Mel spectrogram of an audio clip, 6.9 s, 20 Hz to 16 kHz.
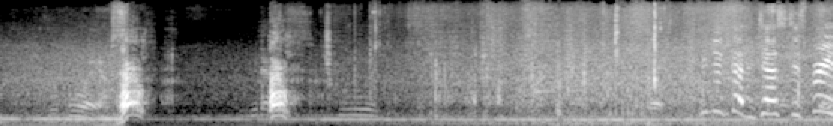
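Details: Five-year-old male Rottweiler, River v Schwarzerwald, in bite training ahead of his ZTP trial, January 20, 2020. Two loud, sharp barks about a second apart, followed by a handler talking over a steady low hum.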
